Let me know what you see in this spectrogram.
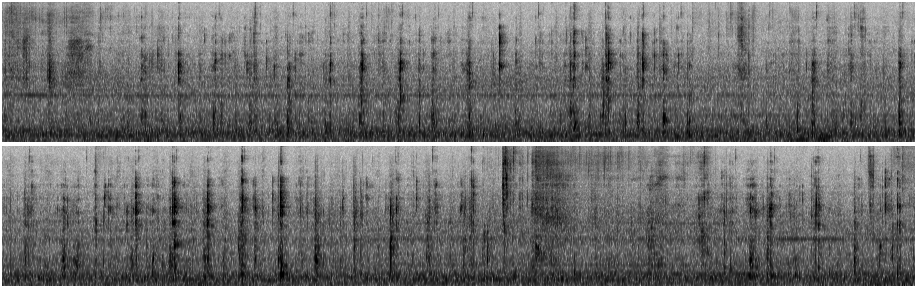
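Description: Close-up chewing of fried cheese balls, whose shell is crispy and chewy: a run of small wet clicks and soft crunches. A louder crunchy bite comes a little before the end.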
